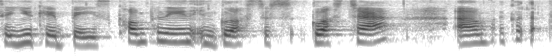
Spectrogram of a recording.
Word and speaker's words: Gloucester: It's a UK-based company in Gloucester. I got that pronunciation right, I'm learning.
